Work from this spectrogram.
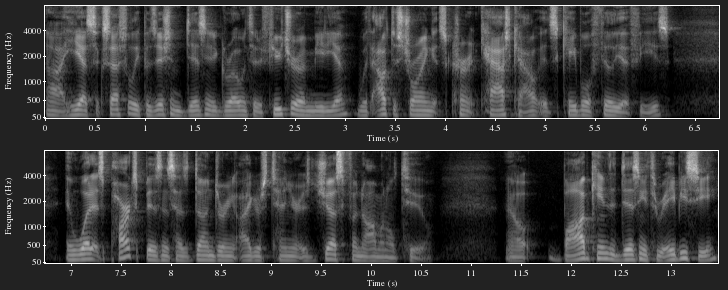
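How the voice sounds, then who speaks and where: A man with an ordinary speaking voice, medium pitch, and fairly quick pace, on a very clean recording with a silent background. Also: ordinary pitch variation. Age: 40s. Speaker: portfolio manager and podcast host. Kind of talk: solo commentary on investing. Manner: casual with filler words.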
